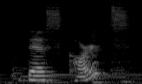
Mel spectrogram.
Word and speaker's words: Descartes: des Cortez des cartes Rene Descartes pronounces Descartes it's best known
